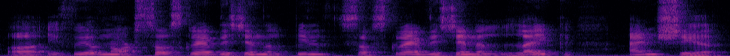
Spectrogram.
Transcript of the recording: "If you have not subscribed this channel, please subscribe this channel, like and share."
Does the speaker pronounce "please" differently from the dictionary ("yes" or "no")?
yes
